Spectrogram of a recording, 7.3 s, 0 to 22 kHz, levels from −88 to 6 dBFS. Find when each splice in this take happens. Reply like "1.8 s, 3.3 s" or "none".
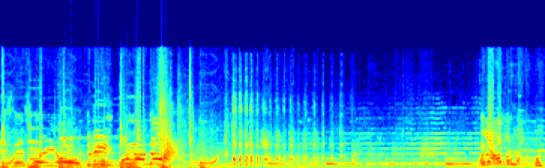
none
